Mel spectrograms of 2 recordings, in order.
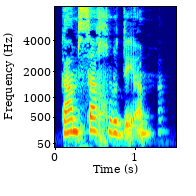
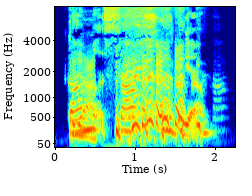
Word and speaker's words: Gamsakhurdia: Gamsakhurdia. – Khurdia, yeah. – Gamsakhurdia. – Gamsakhurdia.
